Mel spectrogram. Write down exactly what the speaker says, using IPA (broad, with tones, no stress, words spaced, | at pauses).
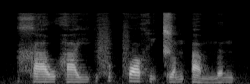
xaː˧wha˧j | fə˦˥p̚fɔ˧xḭ˧˨ t͡ɕɔ˨˦nʔa˨˩mnə˧n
